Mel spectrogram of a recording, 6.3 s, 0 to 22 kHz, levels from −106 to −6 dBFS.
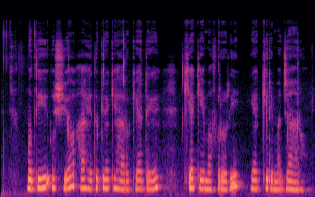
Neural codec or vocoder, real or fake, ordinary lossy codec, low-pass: none; real; none; 14.4 kHz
